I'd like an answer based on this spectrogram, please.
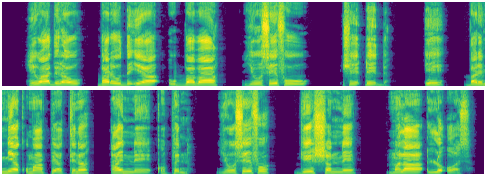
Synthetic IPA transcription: hɛwaːd̪ɪɾɐw | bɐɾɛwd̪ɛʔɪjaːʊbːabaː | jo̞ːseːfɔw | ʃe̞ːɗːeːd̪ːɐ | ʔɪ | bɐɾɛmɪjakʼʊmaːpːɛɐt̪ːɪnɐ | ɐjnːɛkʼɔpːɛnːɐ̥ | jo̞ːse̞ːfɔ | ɡe̞ːʃːɐnːɛ | mɐlaːlɔʔɔwa̰ːs

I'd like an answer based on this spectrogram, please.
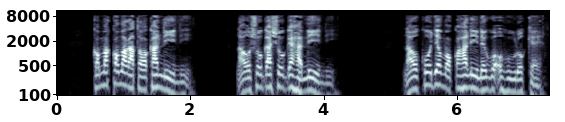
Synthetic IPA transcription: kɔmakɔmaɣatɔːkaniːni | nʔa̰oʃoːɡaʃoːɣɡɛɦaneːni | nʔaokoːd͡ʑɛmɔkɔɦaneneɣwɔʔoɦuːɾokɛ

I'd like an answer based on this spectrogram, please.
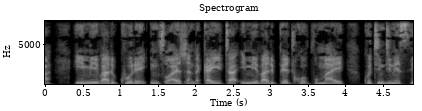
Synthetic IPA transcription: imiʋaɾikuɾe̞ʔinzwaiʐandakaitaʔimiʋaɾipe̞d͡ʒɡob͡vumai | kut̬indine̞si

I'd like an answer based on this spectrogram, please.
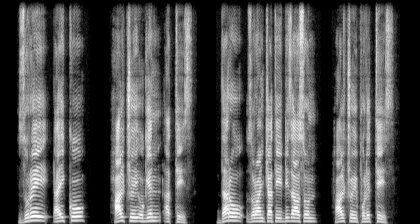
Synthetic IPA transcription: zɔɾɛjɗɐjkːɔ | hɐlt͡ʃːɔjɔɡɛnɐt̪ːe̞ːs | d̪ɐɾɔzɔɾɐnt͡ʃːɐt̪ɪd̪ɪzaːsɔn | hɐlt͡ʃːɔjpɔlɛt̪ːe̞ːs

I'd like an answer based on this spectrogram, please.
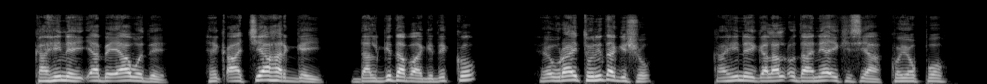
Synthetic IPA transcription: kɐɦɪnɛjɪjɐbɛʔɪjaːwɔd̪ɛ | hɛkʼaːt͡ʃːɪjaːɦɐɾɡːɛj | d̪ɐlɡɪd̪ɐbaːɡɪd̪ɪkːɔ | hɛʊɾɐjt̪ʊnɪd̪ɐɡɪʃːɔ | kɐhɪnɛjɡɐlɐlʔɔd̪aːnɪjaːɪkɪs̬ɪjaːkɔjɔpːɔ

